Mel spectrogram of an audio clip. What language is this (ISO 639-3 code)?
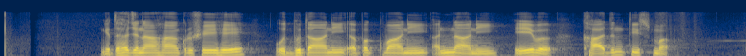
san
